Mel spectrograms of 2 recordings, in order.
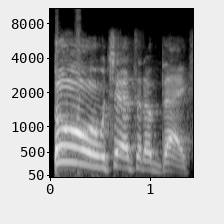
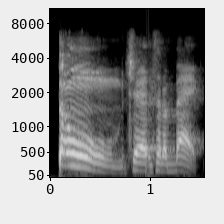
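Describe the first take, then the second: First: "Boom!" yelled much higher and louder, then "Chair to the back" called out; big shouted "Boom!". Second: Excited play-by-play. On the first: Reliving the chair shot for listeners, roaring "Boom!". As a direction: belt out "Boom!" like a ringside crash. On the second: Reenacting a chair shot. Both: Retold or imitated.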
